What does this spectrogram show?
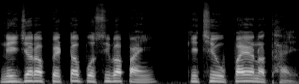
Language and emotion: Odia, neutral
